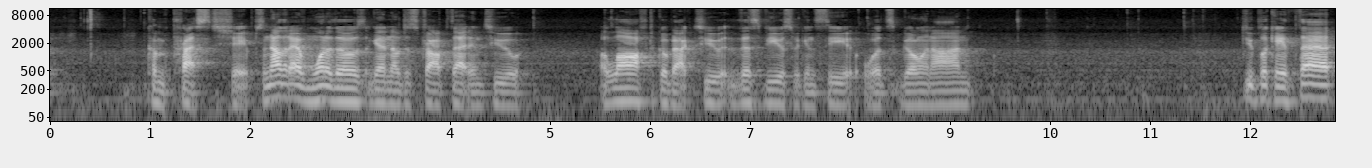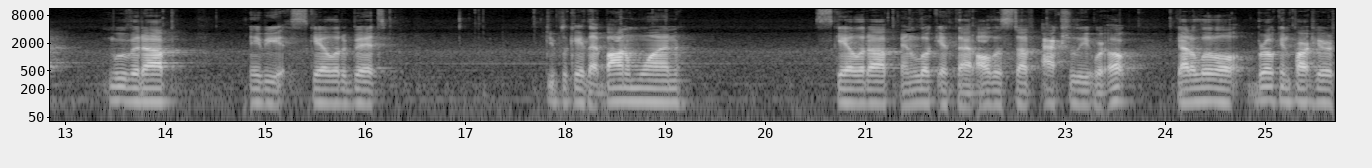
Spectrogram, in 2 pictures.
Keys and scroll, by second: 0.8 1, 1.7 e, 11.6 e, 14.8 t, 18.0 e, 23.6 1.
